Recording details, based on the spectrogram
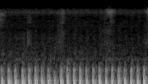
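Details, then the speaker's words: Honda Supra carbureted underbone single after carburetor air and idle screw adjustment, even steady low thump about eight beats a second, no misses or surging: normal idle. "pada posisi langsam dan normal motor Supra atau motor Honda bebek yang masih memakai karburator."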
